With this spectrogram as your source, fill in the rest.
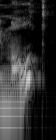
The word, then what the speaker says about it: Moult: We have Barry Moult, and I Am I pronouncing your last name right?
